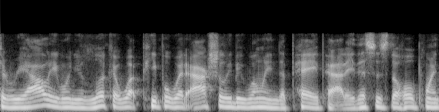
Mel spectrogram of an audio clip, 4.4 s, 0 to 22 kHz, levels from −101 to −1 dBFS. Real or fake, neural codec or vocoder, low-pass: real; none; 7.2 kHz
